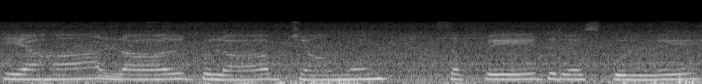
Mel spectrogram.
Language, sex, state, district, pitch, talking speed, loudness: Hindi, female, Madhya Pradesh, Katni, 230 Hz, 50 wpm, -18 LUFS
